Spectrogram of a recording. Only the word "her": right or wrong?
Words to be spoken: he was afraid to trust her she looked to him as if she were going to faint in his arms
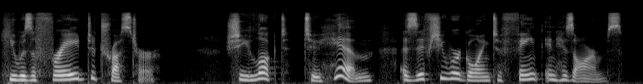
right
